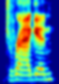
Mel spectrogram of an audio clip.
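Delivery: usual speaking voice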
